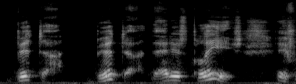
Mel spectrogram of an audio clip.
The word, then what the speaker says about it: bitte: Remember, E's are always pronounced, so it is bitte.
